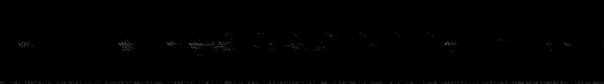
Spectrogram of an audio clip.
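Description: Faint bird calls: a rapid series of short, falling chirps starting about a second in, over a low background rumble.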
